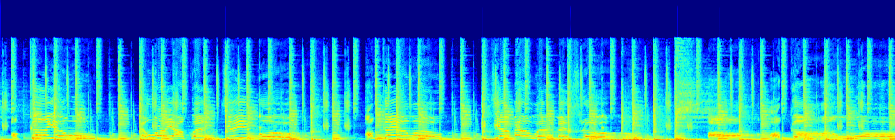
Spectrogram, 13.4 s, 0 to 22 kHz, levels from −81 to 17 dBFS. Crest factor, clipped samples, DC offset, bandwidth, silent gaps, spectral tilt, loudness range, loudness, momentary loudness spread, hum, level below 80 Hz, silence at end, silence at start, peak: 12 dB; under 0.1%; under 0.1%; 16.5 kHz; none; -4.5 dB/octave; 1 LU; -13 LUFS; 6 LU; none; -22 dBFS; 0 s; 0 s; 0 dBFS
